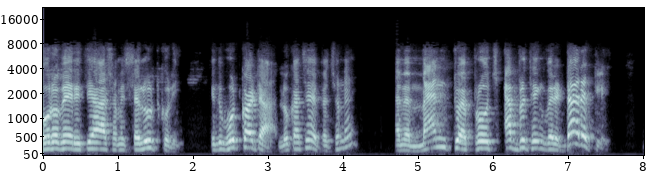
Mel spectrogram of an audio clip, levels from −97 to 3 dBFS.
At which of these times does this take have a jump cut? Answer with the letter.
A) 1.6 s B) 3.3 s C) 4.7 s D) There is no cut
C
